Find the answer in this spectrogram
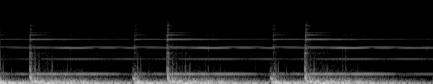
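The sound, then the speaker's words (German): A heartbeat sound effect: deep thumps in lub-dub pairs repeating at a slow, steady pace over a low rumbling bed with a faint sustained hum, and no voices. “Krumbach Mineralwasser präsentiert den Herzschlag des Allgäus.”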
